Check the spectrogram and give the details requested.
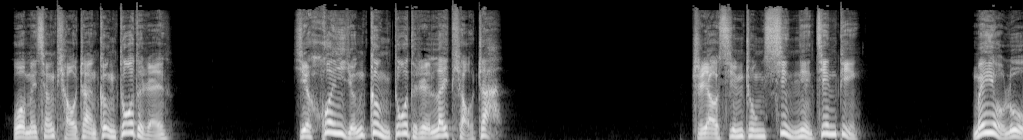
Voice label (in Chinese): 纯干音音频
